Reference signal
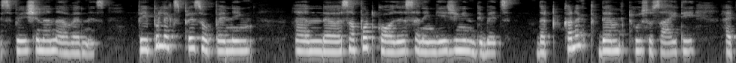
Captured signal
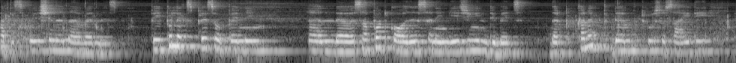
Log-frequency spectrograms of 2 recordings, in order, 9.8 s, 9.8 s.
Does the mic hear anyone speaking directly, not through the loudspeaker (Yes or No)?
No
